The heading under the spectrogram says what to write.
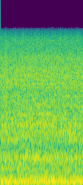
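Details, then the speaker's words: Rough idle with an uneven low pulse and occasional dips in the beat; a bad coil-on-plug coil that passes a spark tester shows ringing noise in its waveform, and each time it does, the engine stumbles. "puts out that junk my engine stumbles so every time it stumbles so that's why these these uh this problem is very very hard to track down"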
